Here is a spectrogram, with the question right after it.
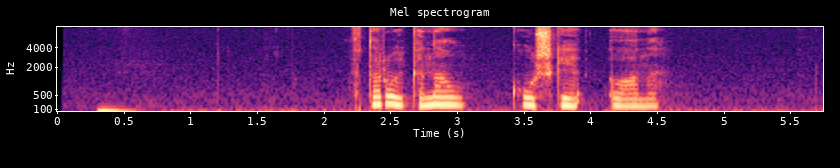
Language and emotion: Russian, neutral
